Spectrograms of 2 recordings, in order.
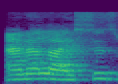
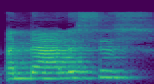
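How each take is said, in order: First: एनालिसिस as "anəlaɪsɪs" with long ai; analysis other way. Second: एनालिसिस with short a, "ənalɪsɪs", rising; analysis said one way. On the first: (एनालिसिस का दूसरा उच्चारण) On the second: (एनालिसिस का पहला उच्चारण) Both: Shown as a demonstration. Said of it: "एनालिसिस भी बोलते हैं कुछ".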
